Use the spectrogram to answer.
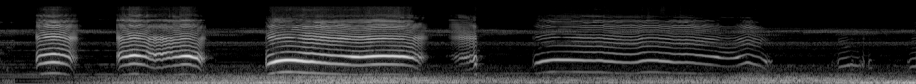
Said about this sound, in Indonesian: nah dia lagi belajar belajar gitu uh, dia dengar suara bayi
